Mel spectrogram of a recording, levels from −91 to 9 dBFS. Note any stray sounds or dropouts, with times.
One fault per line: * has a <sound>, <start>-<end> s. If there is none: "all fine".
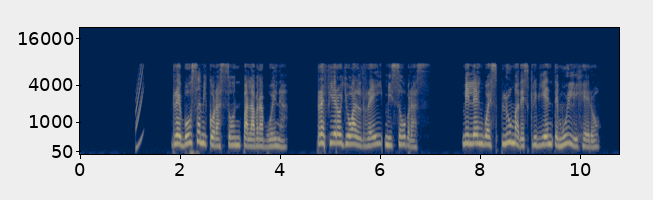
* has a chirp, 1.1-1.3 s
